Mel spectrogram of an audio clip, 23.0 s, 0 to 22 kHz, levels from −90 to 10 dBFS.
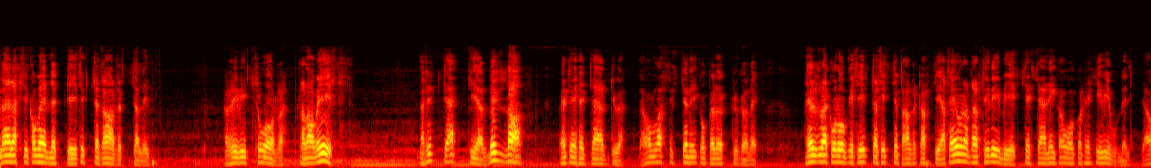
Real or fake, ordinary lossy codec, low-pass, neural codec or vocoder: fake; MP3, 96 kbps; 7.2 kHz; codec, 16 kHz, 16 kbps, FreqCodec, smaller model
